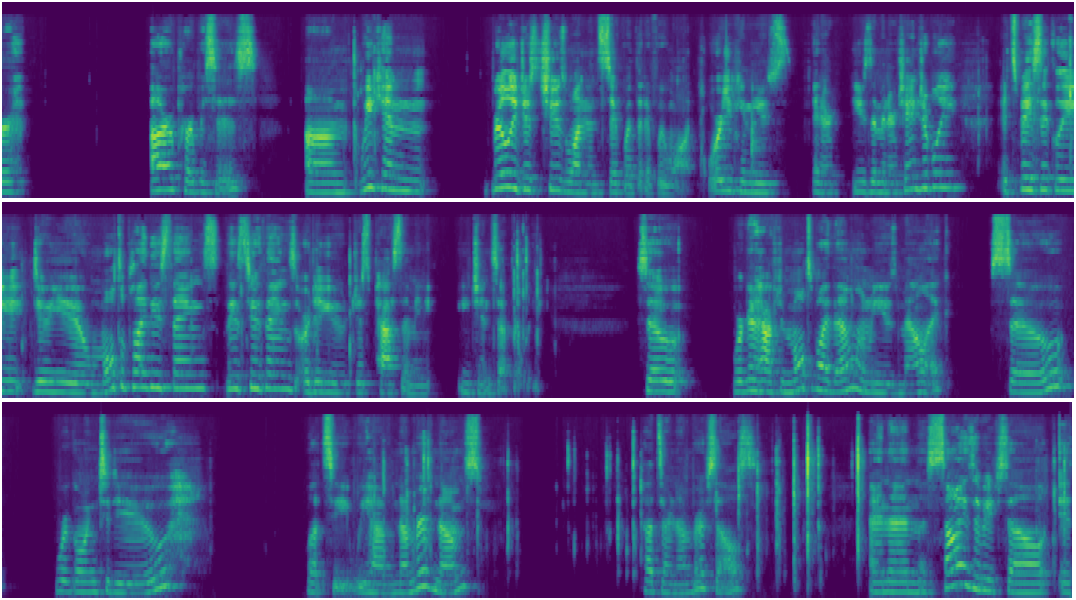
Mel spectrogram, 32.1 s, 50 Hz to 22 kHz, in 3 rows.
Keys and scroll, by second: 0.8 j, 3.5 shift+a, 10.6 Escape, 10.8-15.8 typing, 24.8-30.1 typing, 31.5-32.1 typing.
